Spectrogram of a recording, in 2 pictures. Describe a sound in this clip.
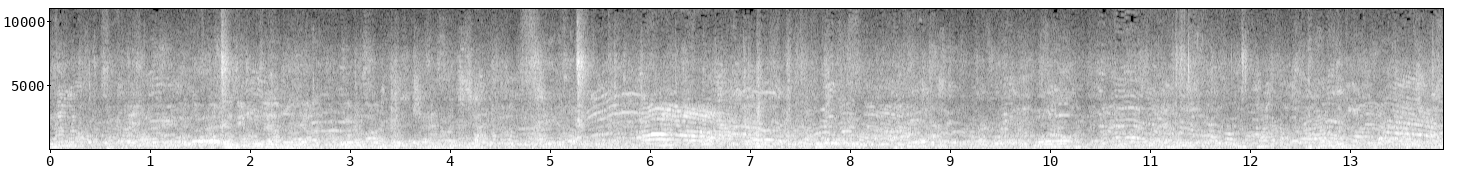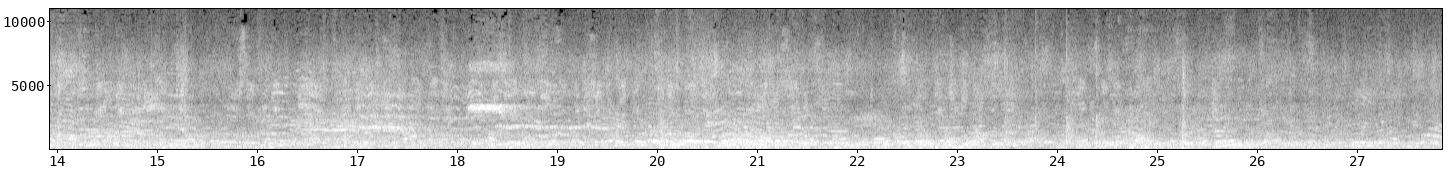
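Children shout and call out across an open pitch.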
